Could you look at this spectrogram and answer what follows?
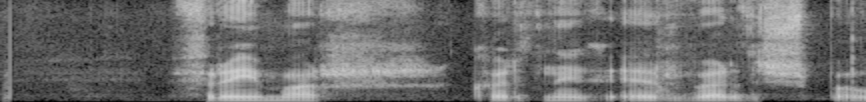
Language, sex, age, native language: Icelandic, other, 14, Icelandic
